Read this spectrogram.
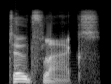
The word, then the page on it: toadflax: British English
